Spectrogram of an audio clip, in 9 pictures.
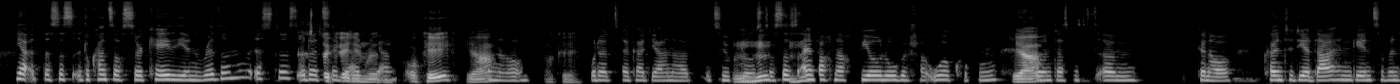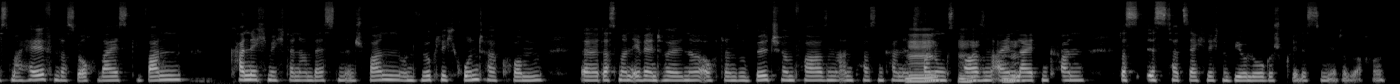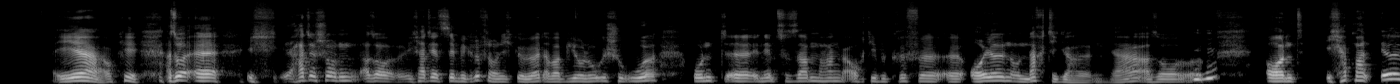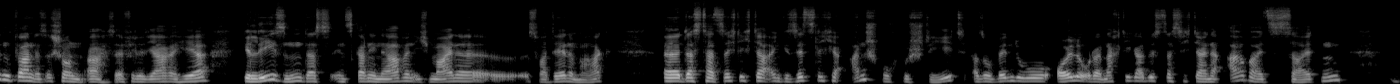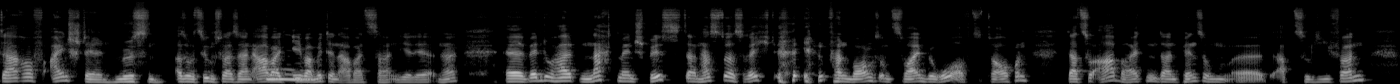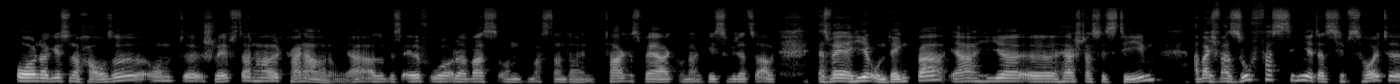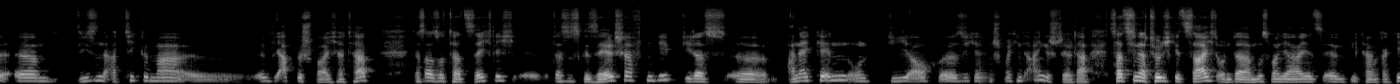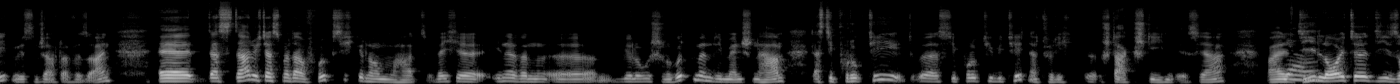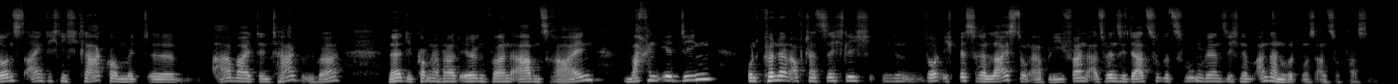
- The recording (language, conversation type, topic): German, advice, Wie kann ich abends besser ohne Bildschirme entspannen?
- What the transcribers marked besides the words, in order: in English: "Circadian Rhythm"; in English: "Circadian Rhythm"; stressed: "müssen"; unintelligible speech; cough; "Produktivität" said as "Produktät"; other background noise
